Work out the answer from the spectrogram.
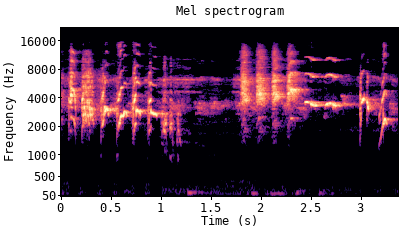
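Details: Greater green leafbird singing, used as training material for song competitions: rapid, varied whistled and chattering phrases, bright slurred notes and fast trills, with a low rumbling background hum.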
